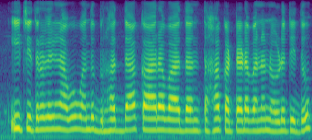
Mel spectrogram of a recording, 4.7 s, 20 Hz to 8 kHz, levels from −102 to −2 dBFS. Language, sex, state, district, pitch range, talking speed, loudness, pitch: Kannada, female, Karnataka, Mysore, 225-255 Hz, 100 wpm, -13 LUFS, 240 Hz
